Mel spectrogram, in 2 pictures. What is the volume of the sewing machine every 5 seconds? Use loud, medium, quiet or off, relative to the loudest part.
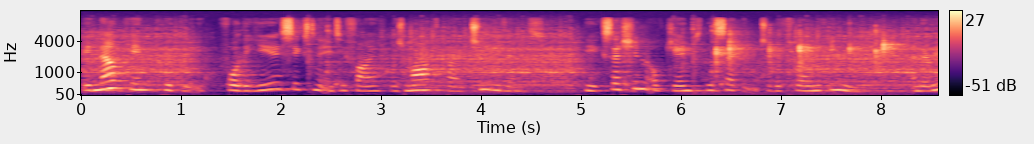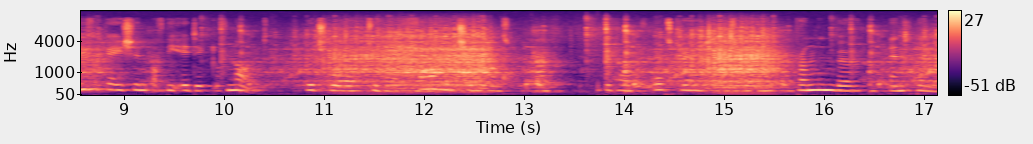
medium, medium, loud, loud.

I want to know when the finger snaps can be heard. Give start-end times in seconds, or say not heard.
5.9-8.2.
